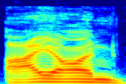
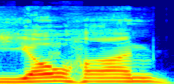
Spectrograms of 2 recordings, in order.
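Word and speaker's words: Ioan: If you look at how his name is spelled, it's Ion Griffud, Yes. but it's That is actually Welsh. Johan Griffith.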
